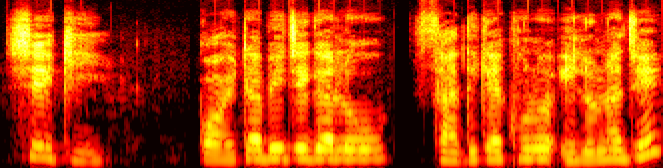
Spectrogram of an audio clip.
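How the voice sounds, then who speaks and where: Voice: mid-range voice, a little slow, no echo, natural voice. An actor voicing a strict father in a cartoon, who forbids a trip and tells a grave ghost story. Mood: calm. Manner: stern, then hushed storytelling. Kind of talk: cartoon voice acting.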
